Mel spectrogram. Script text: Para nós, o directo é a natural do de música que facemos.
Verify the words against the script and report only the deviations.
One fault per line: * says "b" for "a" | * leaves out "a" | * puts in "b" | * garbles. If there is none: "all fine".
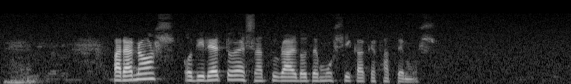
all fine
